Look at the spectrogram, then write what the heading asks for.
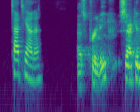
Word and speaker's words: Tatiana: she has a pretty name and I can't pronounce things so help me here say your first name Tatiana that's pretty second name say them both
